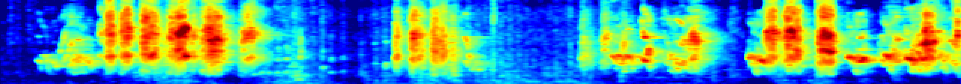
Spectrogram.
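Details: Chattering budgies deliver rapid, scratchy high chirps in clustered bursts, blending into continuous warbled twittering with small dips in loudness.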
